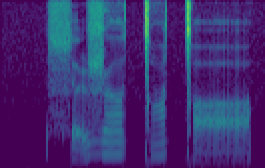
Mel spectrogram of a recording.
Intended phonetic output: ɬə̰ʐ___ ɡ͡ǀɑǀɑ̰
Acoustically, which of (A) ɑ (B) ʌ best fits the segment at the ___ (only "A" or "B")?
B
